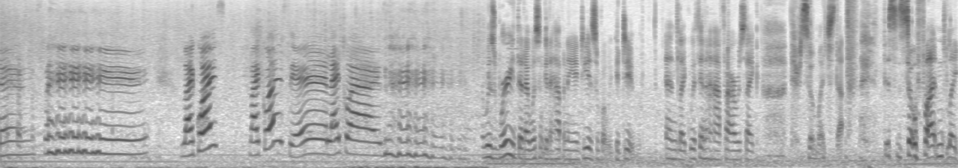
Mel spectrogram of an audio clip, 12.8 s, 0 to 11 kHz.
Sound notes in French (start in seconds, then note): 0.0 Rires; 5.1 Des rires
